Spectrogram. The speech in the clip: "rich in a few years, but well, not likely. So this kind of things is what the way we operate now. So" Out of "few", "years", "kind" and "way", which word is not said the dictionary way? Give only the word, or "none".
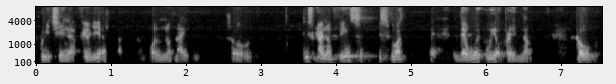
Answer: years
